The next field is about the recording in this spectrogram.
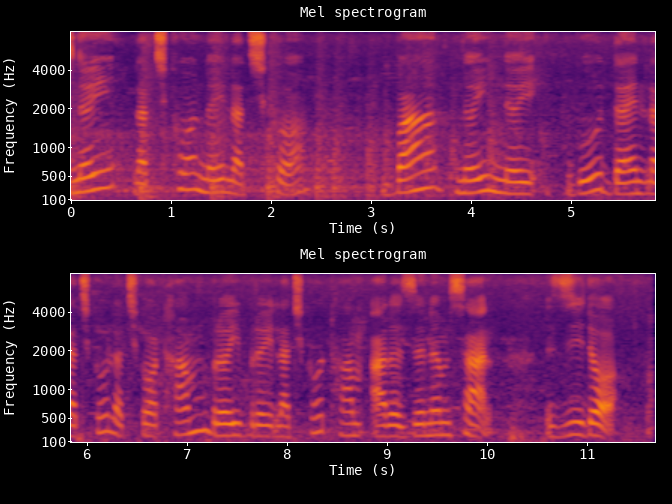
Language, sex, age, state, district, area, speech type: Bodo, female, 30-45, Assam, Baksa, rural, read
